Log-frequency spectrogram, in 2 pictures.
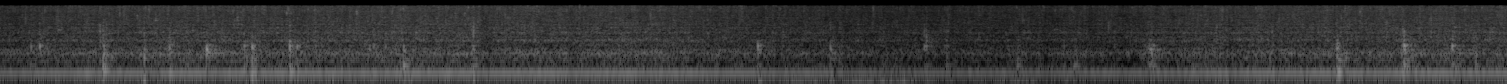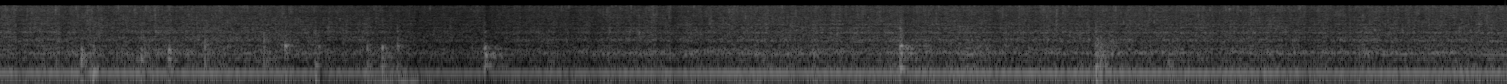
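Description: Onion and spice masala sizzling and frying in a saucepan on an electric stove, a steady hiss full of small crackles and pops as it is fried down. A steady low hum runs underneath.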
